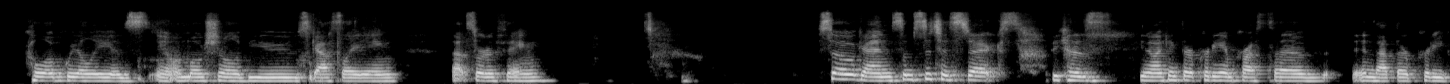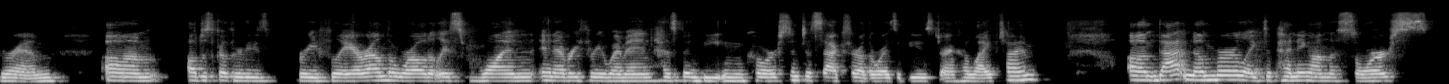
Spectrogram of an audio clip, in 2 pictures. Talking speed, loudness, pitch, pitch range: 135 wpm, -15 LUFS, 170 Hz, 160-185 Hz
